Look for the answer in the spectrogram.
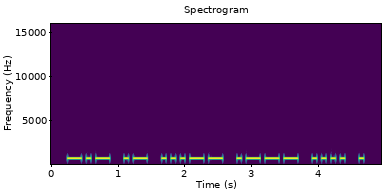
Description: Morse code, heard as a keyed tone, about 17 wpm, 700 Hz. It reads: KA3JHE
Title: USA Callsign DE Callsign - 6 Characters - 17wpm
